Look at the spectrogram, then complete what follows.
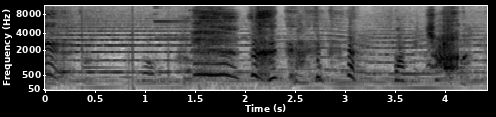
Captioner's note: Bani crying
